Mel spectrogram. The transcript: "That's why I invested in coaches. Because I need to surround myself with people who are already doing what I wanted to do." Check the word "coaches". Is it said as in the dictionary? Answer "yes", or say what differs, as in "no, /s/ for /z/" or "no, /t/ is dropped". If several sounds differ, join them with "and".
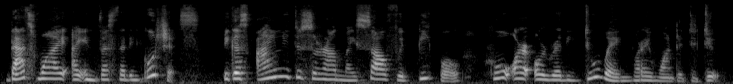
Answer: no, /s/ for /z/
